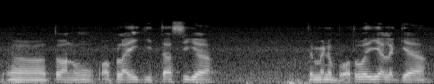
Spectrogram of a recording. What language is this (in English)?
Punjabi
